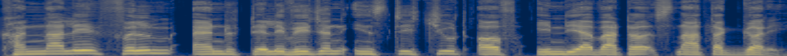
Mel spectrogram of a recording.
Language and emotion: Nepali, neutral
